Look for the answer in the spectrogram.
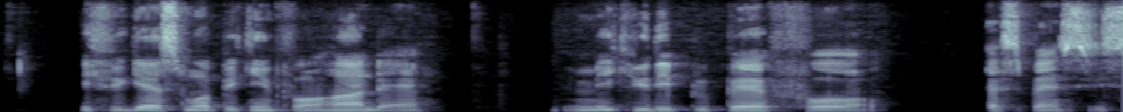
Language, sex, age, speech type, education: Nigerian Pidgin, male, 15-29, spontaneous, tertiary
